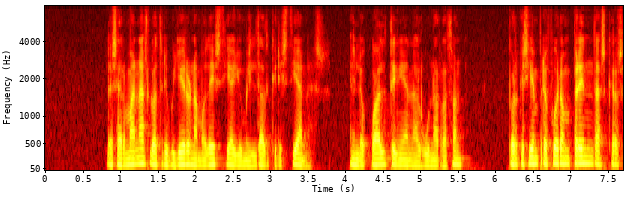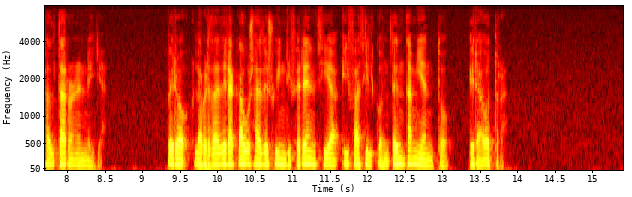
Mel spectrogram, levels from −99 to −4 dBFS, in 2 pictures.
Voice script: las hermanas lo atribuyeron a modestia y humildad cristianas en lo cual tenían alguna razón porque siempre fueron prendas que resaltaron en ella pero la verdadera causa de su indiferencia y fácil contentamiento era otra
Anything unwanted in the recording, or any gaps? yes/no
no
